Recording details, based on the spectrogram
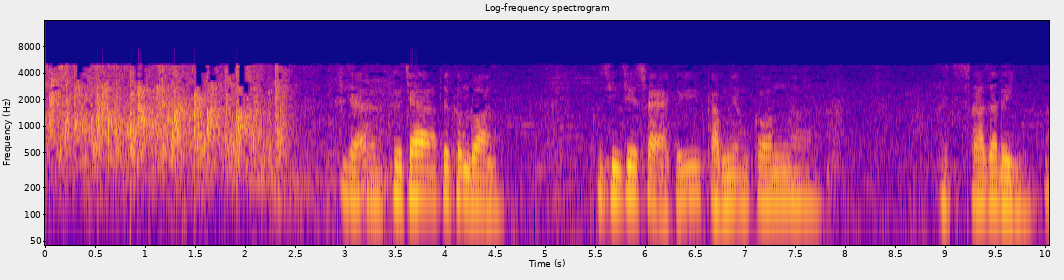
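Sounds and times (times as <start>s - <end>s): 
church congregation applauding: 0.0s - 2.7s
speech: 3.0s - 4.6s, 5.5s - 7.8s, 8.9s - 10.0s.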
